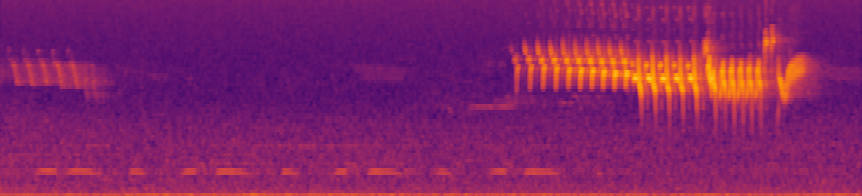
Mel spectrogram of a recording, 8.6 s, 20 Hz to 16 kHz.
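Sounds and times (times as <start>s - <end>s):
common chaffinch Fringilla coelebs singing: 0.0s - 1.5s, 3.6s - 8.2s.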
